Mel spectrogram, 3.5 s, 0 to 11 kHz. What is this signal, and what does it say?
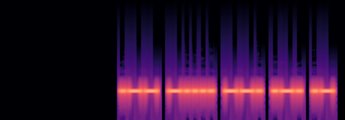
Morse code, heard as a keyed tone, about 30 wpm, 700 Hz. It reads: W6GRA
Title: USA Callsign DE Callsign 30wpm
